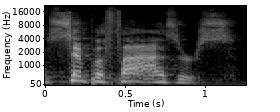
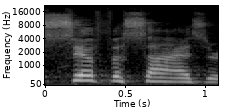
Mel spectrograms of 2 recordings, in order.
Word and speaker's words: synthesizer: up in them churches playing them sympathizers it's synthesizer it's different than a sympathizer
